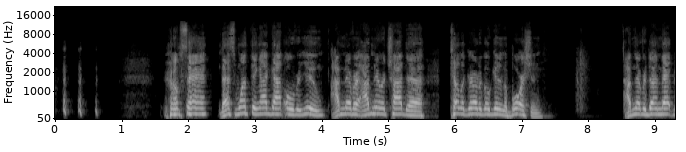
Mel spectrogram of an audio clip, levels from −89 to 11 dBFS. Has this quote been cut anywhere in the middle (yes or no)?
yes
